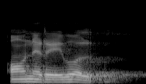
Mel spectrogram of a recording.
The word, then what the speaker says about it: honorable: So here in this case H is silent, and if we pronounce it, it will sounds like honorable O, and O is a vowel.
